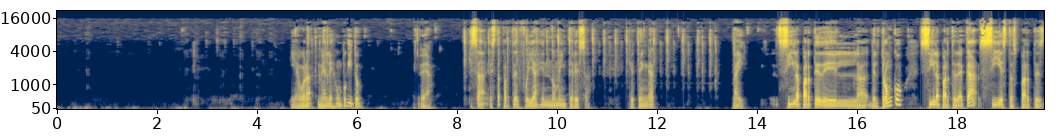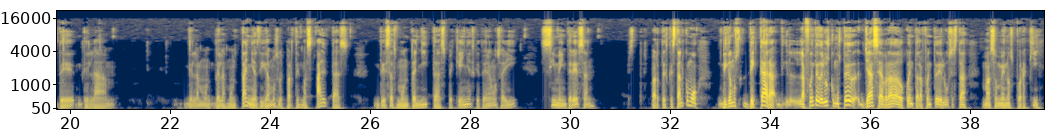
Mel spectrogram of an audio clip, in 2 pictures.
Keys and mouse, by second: 1.0 click, 1.6 click, 2.6 click, 3.4 click, 4.6 click, 5.4 middle click, 5.4 click, 5.8 middle click, 6.5 KP_Subtract, 7.4 middle click, 8.0 middle click, 8.7 click, 9.8 ctrl+z, 15.4 ctrl+click, 16.7 click, 18.1 click, 21.9 ctrl+click, 22.6 ctrl+click, 23.2 click, 23.7 click, 24.4 click, 26.8-30.1 drag, 30.4-31.4 drag, 31.7-32.8 drag, 33.4-34.7 drag.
